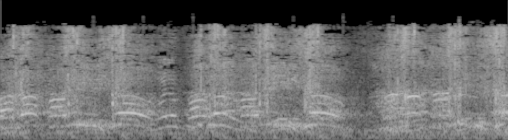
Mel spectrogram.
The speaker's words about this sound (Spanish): De ahí que el grito que más se escuchó ayer en Barbate, durante un acto de repulsa a este crimen, el grito que más se escuchó fue este.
